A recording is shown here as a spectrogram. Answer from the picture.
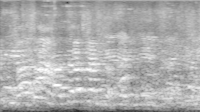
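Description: Several people talking at once, overlapping chatter of voices in a room.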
